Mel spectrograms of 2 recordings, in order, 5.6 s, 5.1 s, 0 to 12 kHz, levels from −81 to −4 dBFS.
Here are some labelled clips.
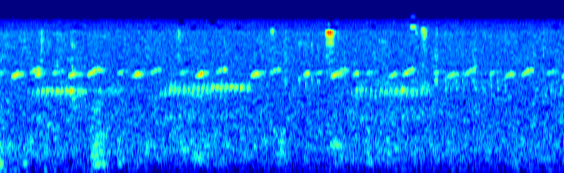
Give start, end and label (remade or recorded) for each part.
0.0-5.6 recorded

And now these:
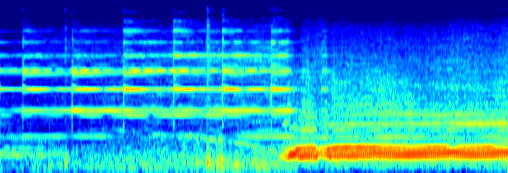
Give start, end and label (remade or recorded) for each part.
0.0-5.1 recorded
